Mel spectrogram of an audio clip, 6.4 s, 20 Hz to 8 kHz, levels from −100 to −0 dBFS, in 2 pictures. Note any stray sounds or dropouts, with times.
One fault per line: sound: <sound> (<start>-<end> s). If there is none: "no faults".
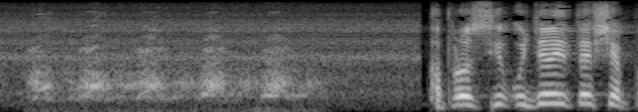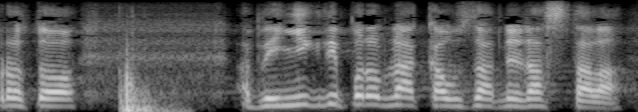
sound: bark (0.1-1.7 s)
sound: thud (3.8-4.2 s)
